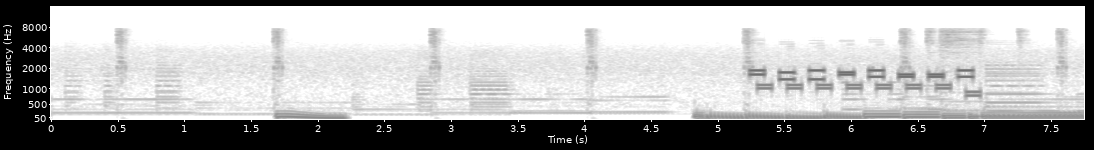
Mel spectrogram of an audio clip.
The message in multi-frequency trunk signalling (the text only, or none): 94768338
